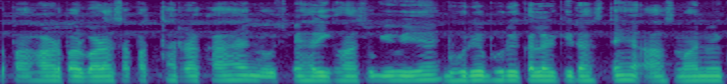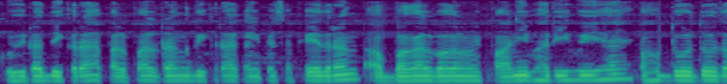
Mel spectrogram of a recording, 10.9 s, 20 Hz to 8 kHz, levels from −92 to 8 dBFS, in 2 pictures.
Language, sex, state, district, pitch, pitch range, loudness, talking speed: Hindi, male, Jharkhand, Sahebganj, 115 Hz, 110-115 Hz, -30 LUFS, 215 wpm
